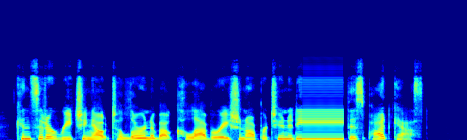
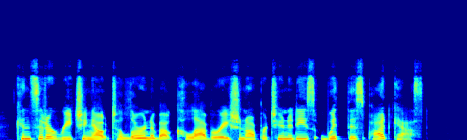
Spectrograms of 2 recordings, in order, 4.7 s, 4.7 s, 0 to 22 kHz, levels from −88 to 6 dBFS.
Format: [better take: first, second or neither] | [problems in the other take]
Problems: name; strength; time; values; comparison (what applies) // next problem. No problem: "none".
second | audio freezing; at 3 s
